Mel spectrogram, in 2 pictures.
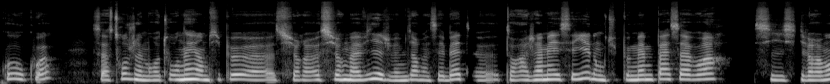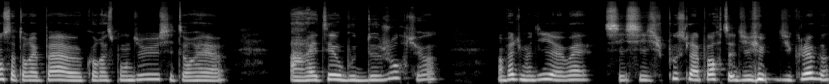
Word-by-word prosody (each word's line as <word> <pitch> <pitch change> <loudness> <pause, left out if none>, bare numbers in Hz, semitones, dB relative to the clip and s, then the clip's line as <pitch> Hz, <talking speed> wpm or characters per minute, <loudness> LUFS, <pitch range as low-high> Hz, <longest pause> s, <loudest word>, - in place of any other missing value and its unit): co 250 +1 -3
ou - - -1
quoi, 240 +5 -5 0.3
ça - - -4
se - - -6
trouve, 255 +4 -1
je 235 - +3
vais 210 - +3
me 195 - +1
retourner 220 +4 +4
un 225 -3 +5
petit 205 +2 -6
peu, 230 +1 +1
heu, 200 - -2
sur, 200 - -4
heu, 205 +2 -2
sur 220 +1 +2
ma 205 -2 +5
vie» 225 +5 +1
et 245 - +5
je 205 - -4
vais 185 - -1
me 185 - +1
dire: 215 +1 -1
«Ben, 195 -2 -3
c'est 195 +2 -4
bête, 230 +3 -1
heu, 195 +3 -7
t'auras 205 0 -3
jamais 215 +3 +3
essayé, 235 +4 0
donc 220 -5 +1
tu 215 - -13
peux 210 - -5
même 220 +2 +3
pas 245 +2 0
savoir 235 +1 -1 0.2
si 205 -3 -3
si 180 - -5
vraiment, 200 +2 +1
ça 230 -2 -1
t'aurait 190 -1 -2
pas, 205 0 +2
heu, 180 -1 +1
correspondu, 195 +5 -3
si 215 -5 -5
t'aurais, 185 0 -2
heu, - - -10 0.7
arrêté 195 +4 +1
au 220 - +5
bout 195 0 0
de 180 - -1
2 200 +2 -1
jours», 290 +7 -4
tu 210 - -8
vois? 235 +3 -6 0.6
En - - -2
fait, 230 +3 +4
je 225 - -2
me 200 - +2
dis: 230 +3 +2
«Heu, 200 -3 0
ouais, 210 +1 -2
si 195 - +2
si 205 +1 +1
je 190 - -6
pousse 265 -2 -4
la 215 -3 +4
porte 235 -1 +1
du 205 +4 +5
du 210 -3 -6
club, 240 +1 +3
210 Hz, 260 wpm, -20 LUFS, 195-230 Hz, 0.7 s, un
